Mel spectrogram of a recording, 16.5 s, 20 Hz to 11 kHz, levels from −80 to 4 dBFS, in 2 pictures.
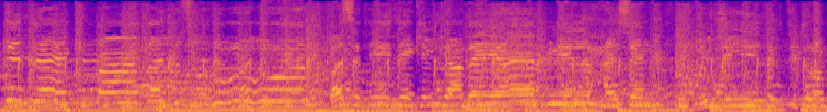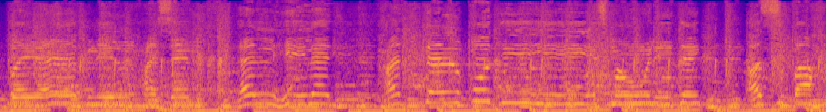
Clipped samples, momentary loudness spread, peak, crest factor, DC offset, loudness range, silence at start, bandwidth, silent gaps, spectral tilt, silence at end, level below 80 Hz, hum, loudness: under 0.1%; 4 LU; 0 dBFS; 12 dB; 0.2%; 1 LU; 0 s; 11 kHz; none; -4.5 dB/octave; 0 s; -24 dBFS; none; -13 LUFS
